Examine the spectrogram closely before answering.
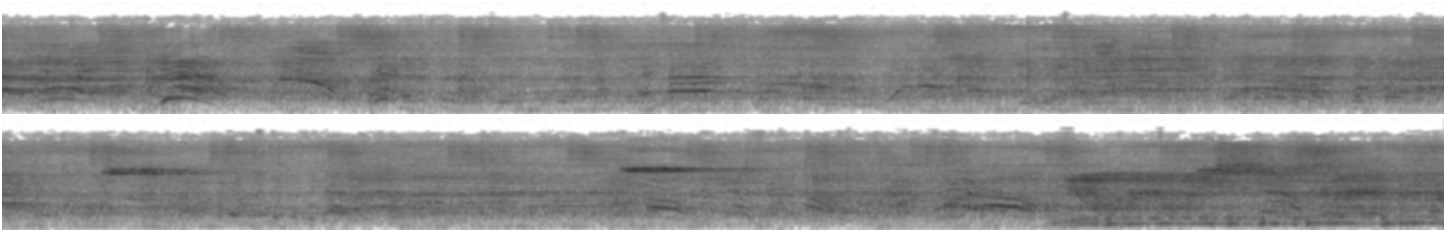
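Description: Coaches shout loudly from the side of the mat.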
